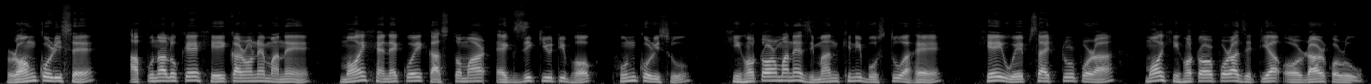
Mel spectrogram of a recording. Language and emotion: Assamese, neutral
